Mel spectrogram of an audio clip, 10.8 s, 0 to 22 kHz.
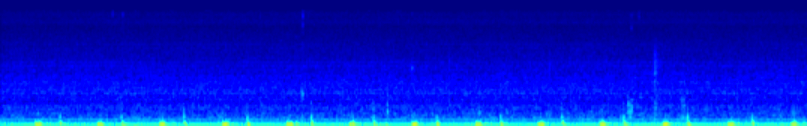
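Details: Long-duration heart sound recording: steady, regular low thumping heartbeats at about 70 per minute over a steady hum; normal heart sounds.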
